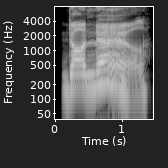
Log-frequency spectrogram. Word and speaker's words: Donnell: would set it right darnell accent on the last syllable and saint claire on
